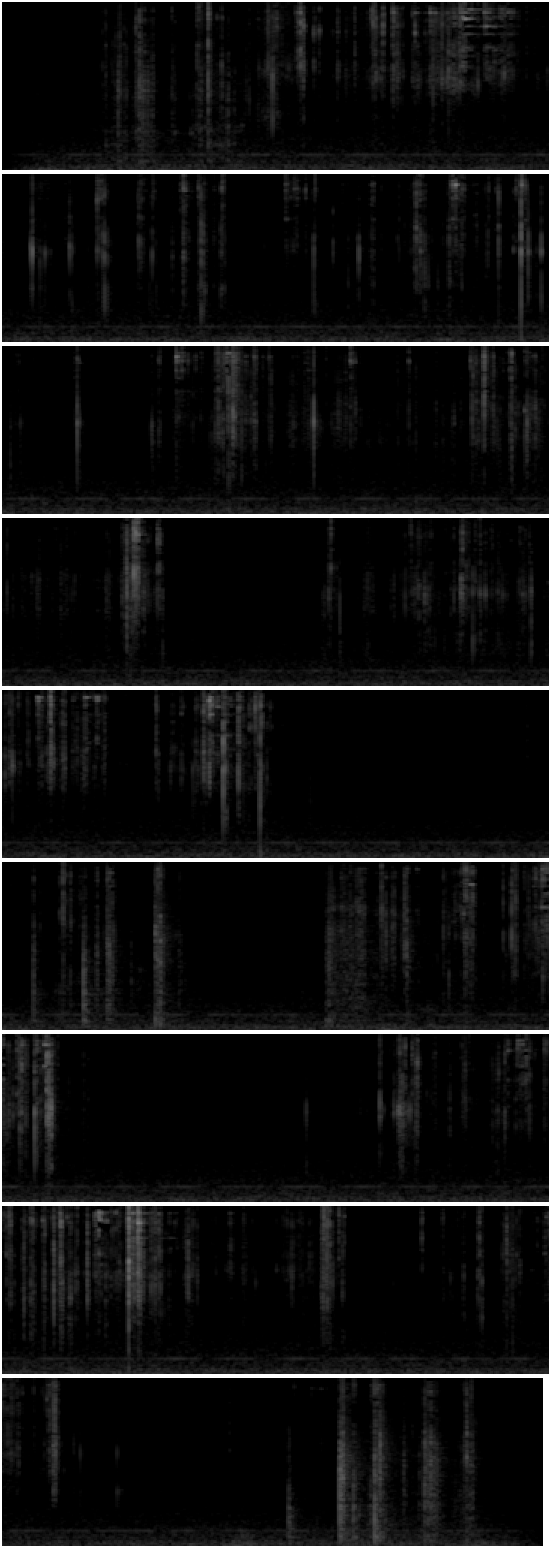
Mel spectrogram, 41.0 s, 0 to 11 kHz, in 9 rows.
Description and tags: Recorded with a zoom H6. Picking up, moving my car keys and putting them down.
car, down, keys, OWI, picking, putting, up, walking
